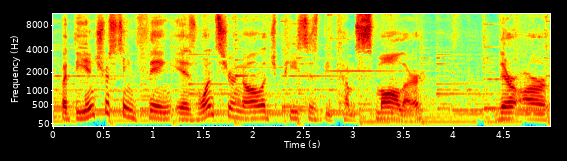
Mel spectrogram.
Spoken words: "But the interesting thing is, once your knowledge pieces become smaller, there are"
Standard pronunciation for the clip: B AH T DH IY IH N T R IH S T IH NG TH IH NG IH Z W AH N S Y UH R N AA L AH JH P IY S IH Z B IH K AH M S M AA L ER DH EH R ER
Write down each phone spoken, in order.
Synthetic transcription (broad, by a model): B AH T DH IY IH N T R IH S T IH NG TH IH NG IH Z W AH N S Y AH R N AA L AH JH P IY S IH Z B IH K AH M S M AA L ER DH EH R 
